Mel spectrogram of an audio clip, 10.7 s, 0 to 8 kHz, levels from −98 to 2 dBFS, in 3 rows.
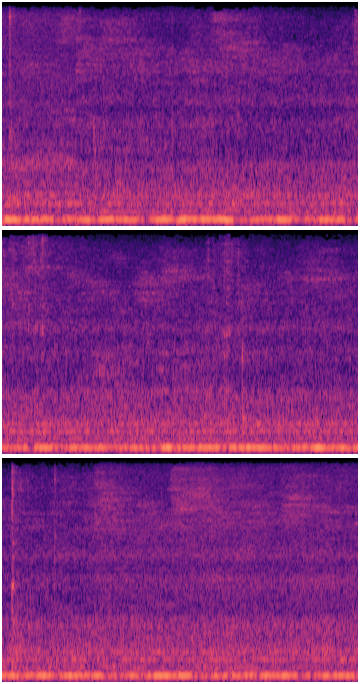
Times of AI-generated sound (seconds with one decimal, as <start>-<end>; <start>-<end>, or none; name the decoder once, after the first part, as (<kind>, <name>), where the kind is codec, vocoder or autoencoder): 0.0-2.6 (vocoder, Vocos)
